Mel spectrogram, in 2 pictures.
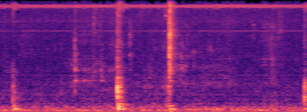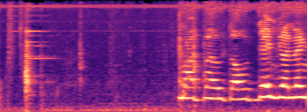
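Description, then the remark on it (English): A teaspoon is banged against a table in a few sharp, irregular taps, some in quick clusters, and falls to the floor, before a child's voice starts up near the end. “You've been banging it on the table and it's fallen on the floor, and it did.”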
